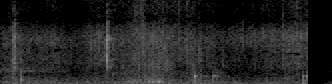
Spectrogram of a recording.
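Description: Footsteps and rustling through dry leaf litter and fir undergrowth, faint, with a few light clicks of twigs underfoot; the sound cuts off suddenly near the end.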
